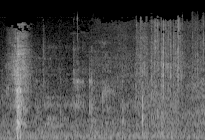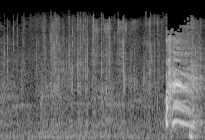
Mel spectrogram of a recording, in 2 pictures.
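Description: Quiet handling sounds from mixing metal flake into a tin of paint: faint rustling and small ticks as flake goes in and a flat scraper works the paint. A short sharp sound comes just after the start, and a voice briefly near the end.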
